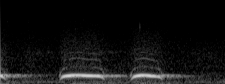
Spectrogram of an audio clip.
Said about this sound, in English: as far as I can tell, there was a great horned owl in that bush right near my head. I never saw it. It was loud. I've never had an owl that close to me hooting.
